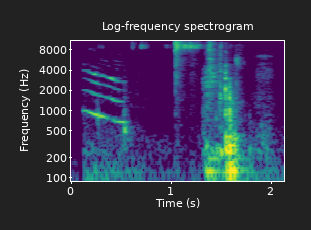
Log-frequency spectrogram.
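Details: Hungry stray kitten living on the street, meowing for food: a single clear, tonal meow that slides downward over about half a second, followed by knocks, shuffling and other household noises.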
